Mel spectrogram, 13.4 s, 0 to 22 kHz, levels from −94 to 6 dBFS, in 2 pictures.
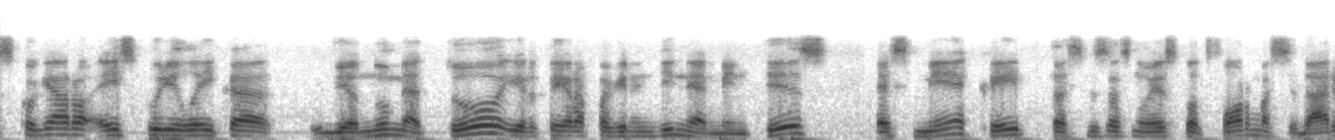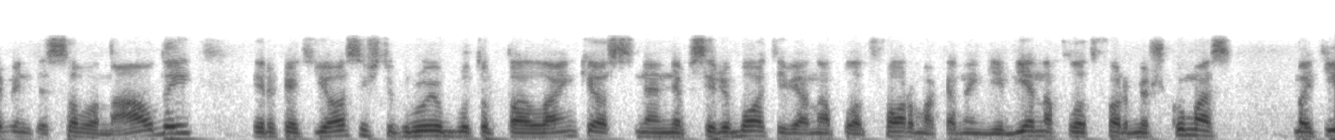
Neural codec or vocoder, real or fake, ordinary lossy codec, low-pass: none; real; Opus, 16 kbps; 7.2 kHz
